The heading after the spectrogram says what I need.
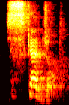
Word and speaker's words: scheduled: And this CH is a K. Scheduled.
